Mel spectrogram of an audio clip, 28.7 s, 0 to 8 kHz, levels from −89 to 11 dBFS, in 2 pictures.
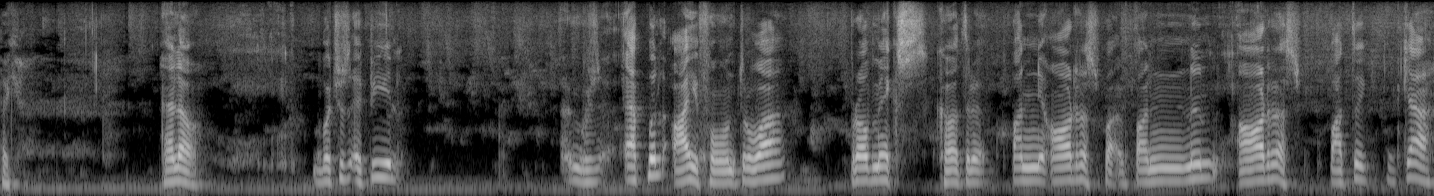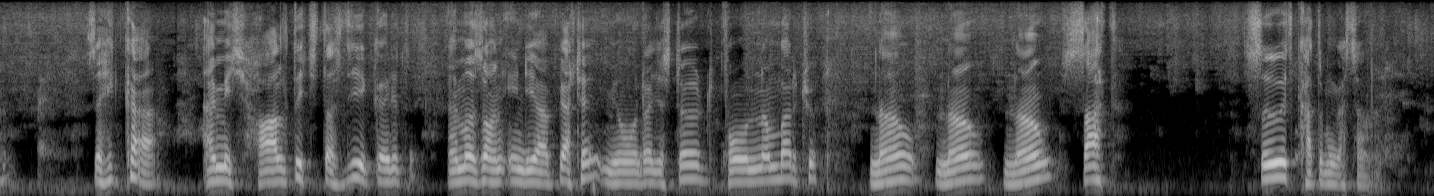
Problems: constant background noise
